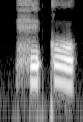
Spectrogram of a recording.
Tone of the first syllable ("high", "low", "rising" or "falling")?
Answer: low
